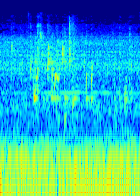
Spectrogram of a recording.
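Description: Water being poured into a coffee can outdoors for a lawn chinch bug test, a brief, soft splashing trickle with light drips, heard alone.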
